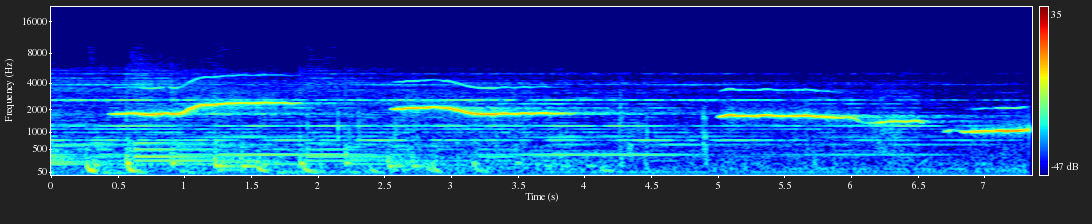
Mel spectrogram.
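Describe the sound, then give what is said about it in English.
A whistled melody of sustained, gliding notes in phrases separated by short pauses, the tune wavering and slightly off-key, like a distorted Irish folk tune, heard alone without talk. “It sounds like a distortion of an Irish folk tune.”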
